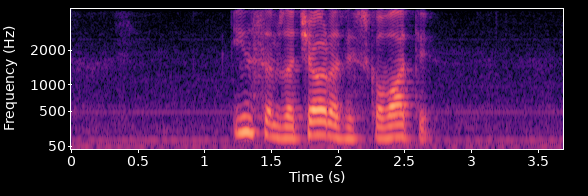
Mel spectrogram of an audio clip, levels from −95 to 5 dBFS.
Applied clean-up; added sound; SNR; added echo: none; none; none; none.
